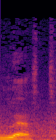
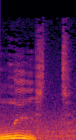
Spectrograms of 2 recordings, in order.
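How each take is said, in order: First: The vowel is a short mid e sound. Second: The vowel is a short high i sound. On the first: The speaker calls it right. "এটা হচ্ছে লেস্ট" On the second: The speaker calls it wrong. "এটা উচ্চারণ হচ্ছে লিস্ট না"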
